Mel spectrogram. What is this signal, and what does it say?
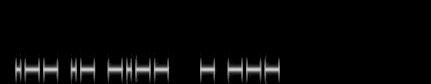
Morse code, heard as a keyed tone, about 29 wpm, 700 Hz. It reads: WAY TO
